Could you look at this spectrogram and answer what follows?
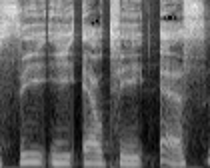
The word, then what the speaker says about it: Celts: The reason why I struggle with that because it's it's spelled C E L T S, but it's Celts, pronounced Celts.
